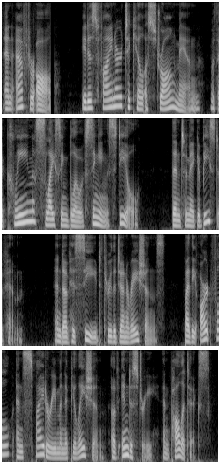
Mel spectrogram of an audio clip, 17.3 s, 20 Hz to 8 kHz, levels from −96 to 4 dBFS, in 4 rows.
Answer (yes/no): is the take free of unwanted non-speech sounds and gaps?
no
